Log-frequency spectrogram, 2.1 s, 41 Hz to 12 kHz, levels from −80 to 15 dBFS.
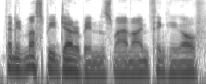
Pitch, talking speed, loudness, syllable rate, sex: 95 Hz, 290 wpm, -19 LUFS, 6.4 syllables/s, male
